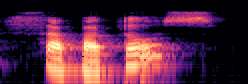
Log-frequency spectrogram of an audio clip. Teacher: the pronunciation of the ZA sounds like a THA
